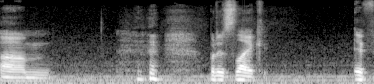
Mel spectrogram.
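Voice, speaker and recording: With normal rises and falls in pitch, a man delivers his words at a medium tempo. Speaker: podcast co-host. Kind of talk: casual chat.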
